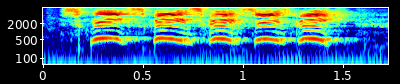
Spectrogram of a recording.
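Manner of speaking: volley of very high, loud squeaks; exclaiming mice. A narrator's reading. Mouse family roused by the hullabaloo, excited squeaks. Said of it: "exclaimed Mister and Missus Mouse".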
